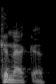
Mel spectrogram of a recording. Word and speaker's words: Conecuh: So it looks like Conecuh, pronounced Conecuh.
